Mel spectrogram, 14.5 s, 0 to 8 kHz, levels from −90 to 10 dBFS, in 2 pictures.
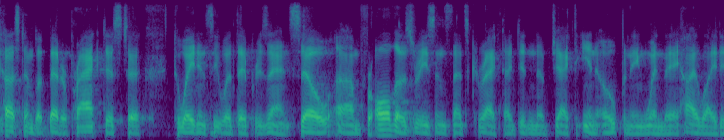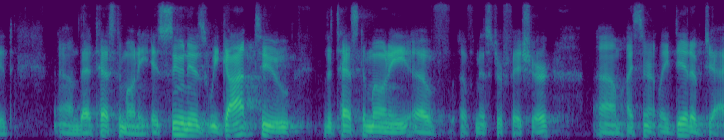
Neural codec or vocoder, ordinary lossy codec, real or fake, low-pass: none; Opus, 32 kbps; real; 7.2 kHz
